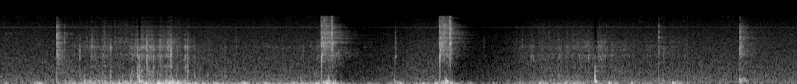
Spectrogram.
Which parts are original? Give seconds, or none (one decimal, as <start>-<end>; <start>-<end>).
0.0-8.0

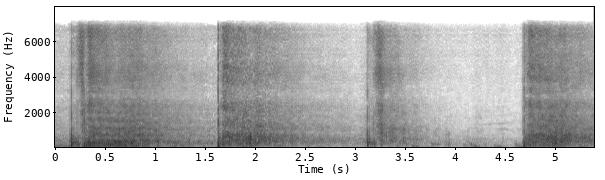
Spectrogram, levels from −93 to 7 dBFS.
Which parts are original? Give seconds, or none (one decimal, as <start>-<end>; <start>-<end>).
1.5-2.2

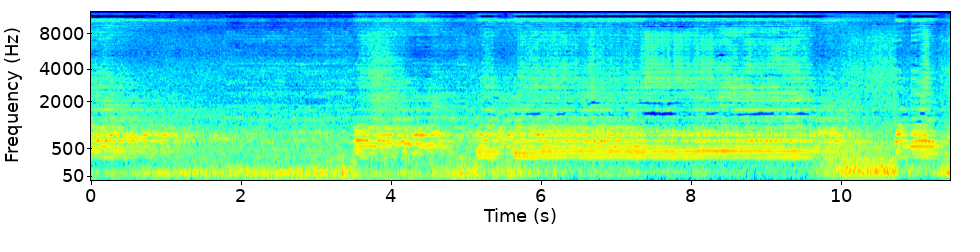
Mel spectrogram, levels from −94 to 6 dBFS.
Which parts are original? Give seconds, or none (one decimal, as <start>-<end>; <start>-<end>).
0.0-1.8; 5.0-11.5

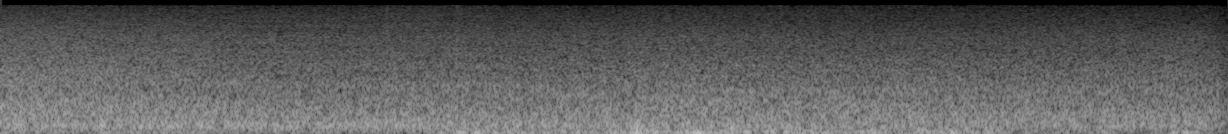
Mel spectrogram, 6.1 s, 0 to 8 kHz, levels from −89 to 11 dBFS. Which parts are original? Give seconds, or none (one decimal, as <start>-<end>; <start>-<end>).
1.4-2.5; 4.5-5.1

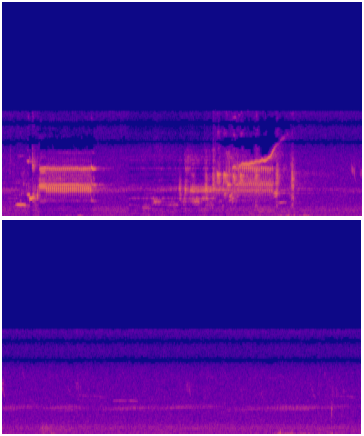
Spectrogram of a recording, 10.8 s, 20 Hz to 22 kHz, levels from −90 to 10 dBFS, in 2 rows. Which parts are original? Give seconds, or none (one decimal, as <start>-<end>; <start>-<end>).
0.0-1.9; 3.2-10.8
